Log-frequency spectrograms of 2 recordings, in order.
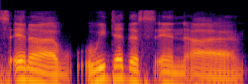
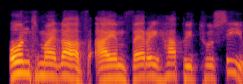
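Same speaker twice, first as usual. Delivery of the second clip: put-on higher-pitched hammy German-Russian accent; German-sounding Russian accent; 5 semitones higher, 4 dB quieter than usual. Russian actor wooing his love, muddled German-Russian accent. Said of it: "That's a German accent".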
